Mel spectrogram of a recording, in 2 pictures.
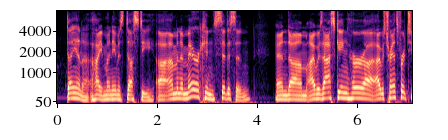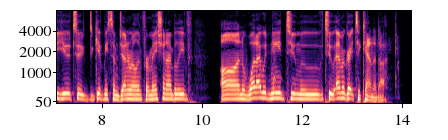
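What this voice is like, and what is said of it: American affecting slight Canadian accent. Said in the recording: “It sort of sounds like you're affecting an accent there. You say Canada. ... consciously trying to sound a little bit Canadian”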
